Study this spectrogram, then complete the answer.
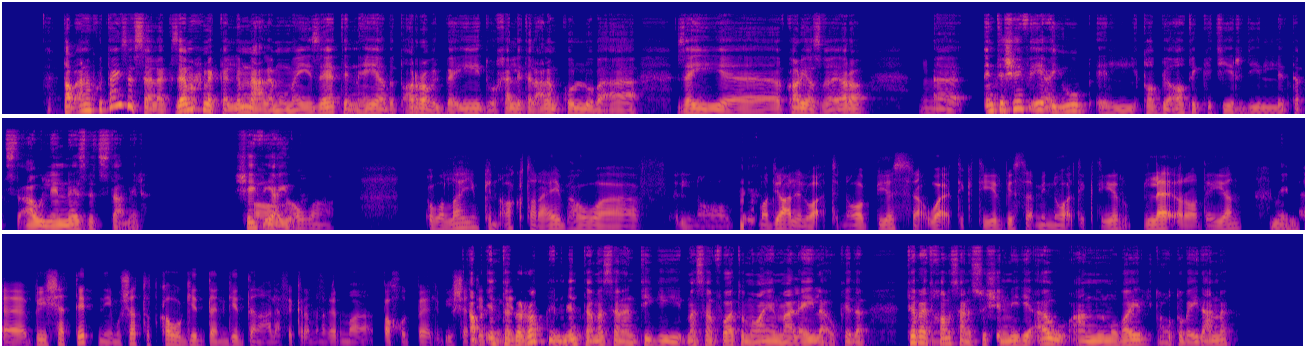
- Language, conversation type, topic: Arabic, podcast, سؤال باللهجة المصرية عن أكتر تطبيق بيُستخدم يوميًا وسبب استخدامه
- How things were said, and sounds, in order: other background noise; in English: "الSocial Media"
